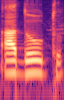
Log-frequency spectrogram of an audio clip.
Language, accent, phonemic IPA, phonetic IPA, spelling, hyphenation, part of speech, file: Portuguese, Brazil, /aˈduw.tu/, [aˈduʊ̯.tu], adulto, a‧dul‧to, adjective / noun, Pt-br-adulto.ogg
- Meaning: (adjective) adult, grown-up; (noun) adult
